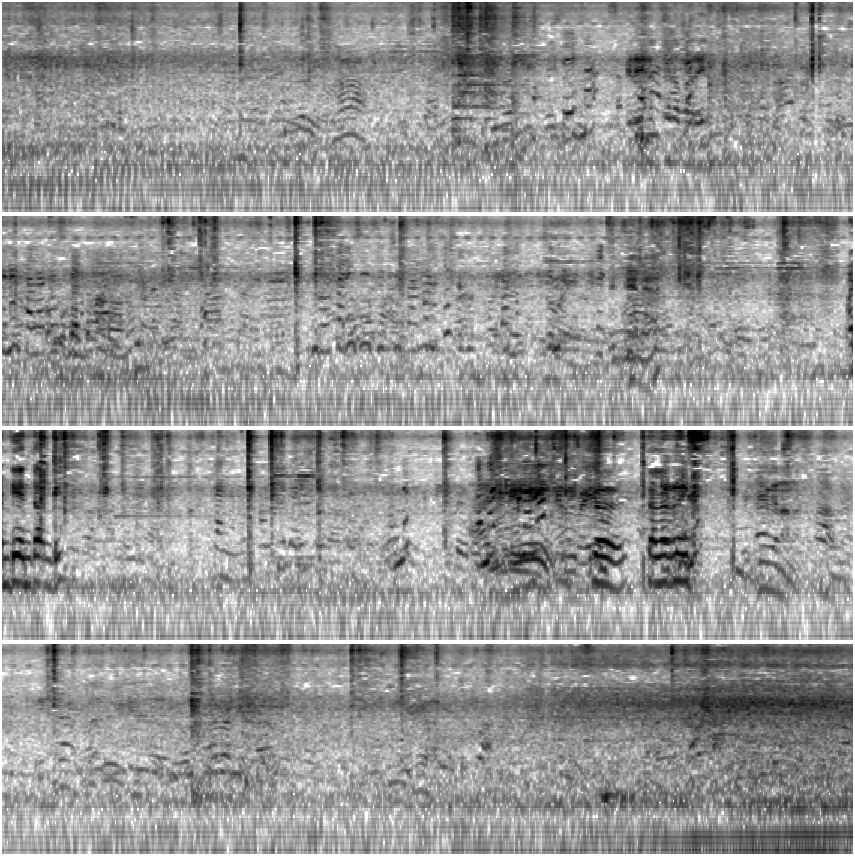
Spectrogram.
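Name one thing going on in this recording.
A crowd of men chatter outdoors.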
